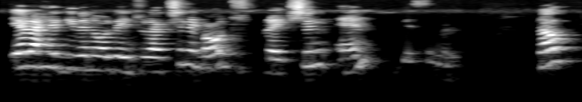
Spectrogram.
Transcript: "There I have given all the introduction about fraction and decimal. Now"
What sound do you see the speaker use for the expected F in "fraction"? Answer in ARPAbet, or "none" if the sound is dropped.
P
